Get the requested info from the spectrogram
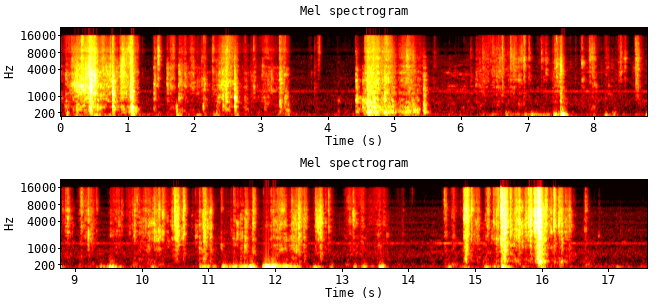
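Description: Hands opening a cardboard trading-card box and handling a stack of foil-wrapped card packs: irregular crinkling and rustling with small taps. The loudest rustle comes about five seconds in.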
